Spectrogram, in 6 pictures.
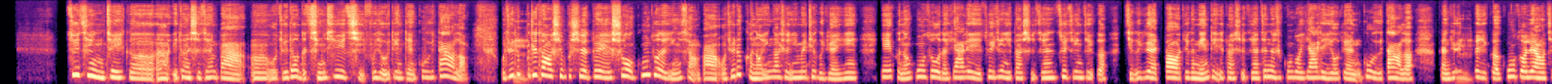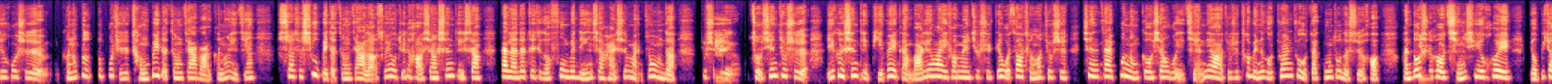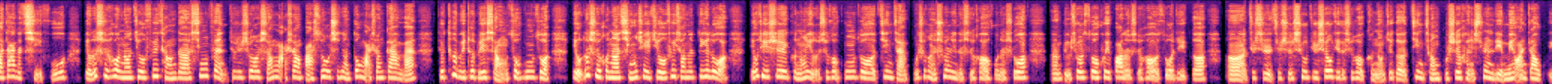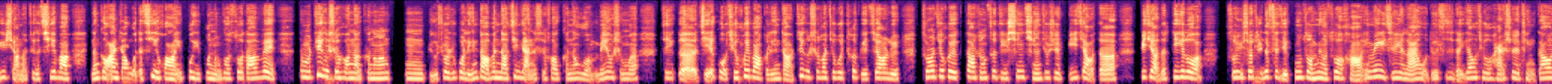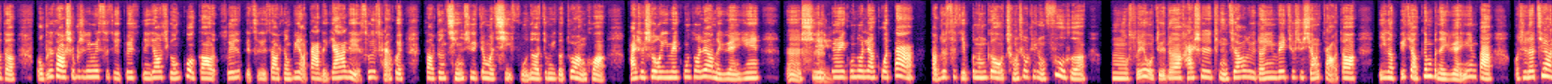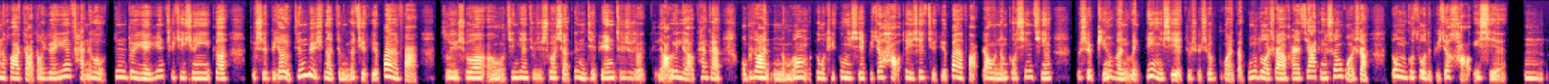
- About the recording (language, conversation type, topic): Chinese, advice, 情绪起伏会影响我的学习专注力吗？
- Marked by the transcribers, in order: none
